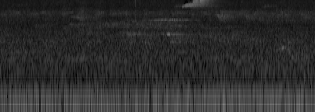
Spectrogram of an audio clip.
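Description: Forest ambience: steady background noise with faint scattered bird calls. The loudest sound is a short high-pitched bird call about four seconds in.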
